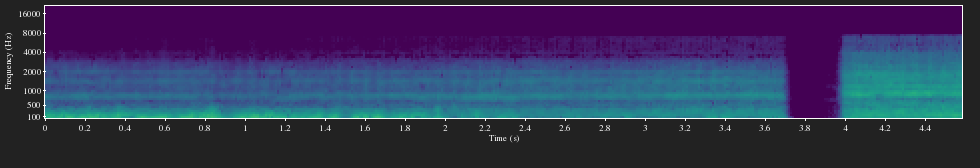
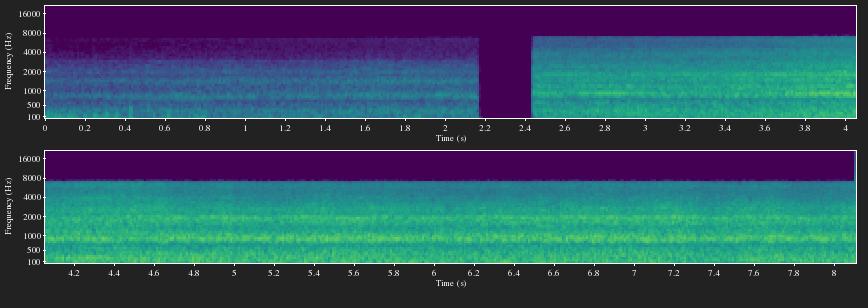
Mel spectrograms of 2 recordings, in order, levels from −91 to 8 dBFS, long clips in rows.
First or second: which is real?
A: second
